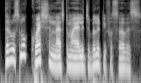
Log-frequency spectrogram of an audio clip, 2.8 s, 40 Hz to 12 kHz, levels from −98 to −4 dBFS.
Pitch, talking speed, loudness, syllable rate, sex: 145 Hz, 210 wpm, -19 LUFS, 7.3 syllables/s, male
